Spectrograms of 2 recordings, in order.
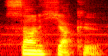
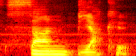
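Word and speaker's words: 三百: 300 is not sanhyaku. That's incorrect. It's sanbyaku.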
